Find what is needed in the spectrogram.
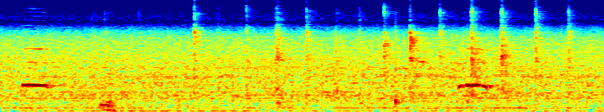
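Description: Light, sharp clicks, about three a second and unevenly spaced, starting about two seconds in, over a steady low hiss. A brief high peep comes near the start and another shortly before the end.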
